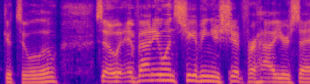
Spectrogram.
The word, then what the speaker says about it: Cthulhu: real real quick okay you're not supposed to be able to say it right because it's like katulu where if you could actually say the word you'd go insane because chathan's supposed to be based off cthulhu so if anyone's giving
